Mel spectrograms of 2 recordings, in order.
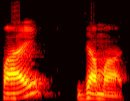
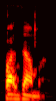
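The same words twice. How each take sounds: First: पायजामा said slowly with a clear pai-JAA-ma; British pyjama. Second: पाजामा said pa-JAA-ma, no y sound; American pajama. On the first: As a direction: stretch पायजामा out, stressing the 'पाय'. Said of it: "जबकि इधर होता है पायजामा". (पायजामा धीरे से, 'पाय' पर साफ़ ज़ोर) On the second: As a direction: say पाजामा short, without the y. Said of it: "पाजामा American में होता है". (पाजामा बिना 'य' के, अमेरिकन उच्चारण) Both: Shown as a demonstration.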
